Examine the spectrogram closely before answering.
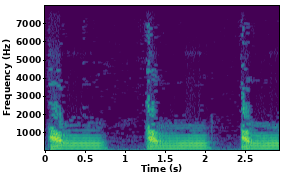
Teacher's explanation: نجد أن اللسان فيه شيء من الارتجاف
